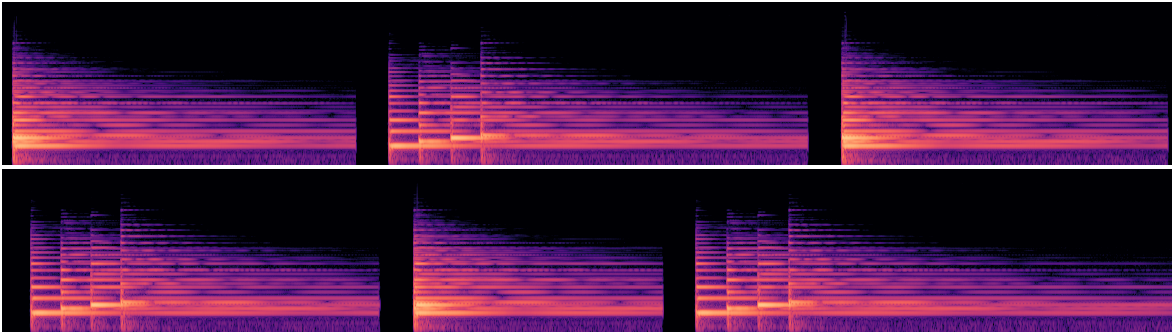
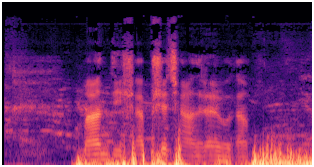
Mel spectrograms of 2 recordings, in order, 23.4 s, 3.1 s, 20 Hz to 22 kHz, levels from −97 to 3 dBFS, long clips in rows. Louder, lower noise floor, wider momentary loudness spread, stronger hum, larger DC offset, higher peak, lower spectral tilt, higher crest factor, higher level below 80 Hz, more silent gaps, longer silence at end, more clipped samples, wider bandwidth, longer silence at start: about the same, -20 LUFS vs -19 LUFS; first, -47 dBFS vs -39 dBFS; first, 25 LU vs 20 LU; neither; neither; about the same, 0 dBFS vs -2 dBFS; about the same, -6 dB/octave vs -5 dB/octave; first, 22 dB vs 14 dB; second, -60 dBFS vs -18 dBFS; neither; about the same, 0 s vs 0 s; neither; second, 6.6 kHz vs 9.2 kHz; about the same, 0.1 s vs 0.05 s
